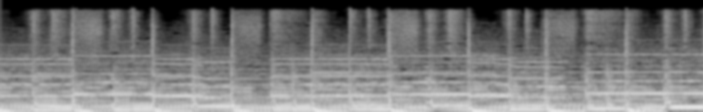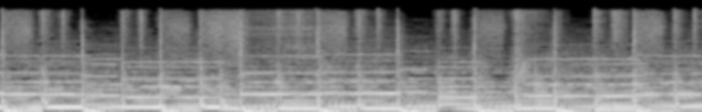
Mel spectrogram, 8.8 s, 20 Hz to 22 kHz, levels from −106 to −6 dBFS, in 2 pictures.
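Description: Overlap between stream segments occurs four times: the time stamps of adjacent segments, which appear to be about 1 s long, claim some of the same stretch of audio, and the player discards that supposed duplicate even though it was unique. Each time, 25 to 40 ms of sound goes missing and the waveform jumps, giving a small click or skip at 2.18–2.21 s, 4.14–4.18 s, 5.16–5.19 s and 7.12–7.15 s.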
